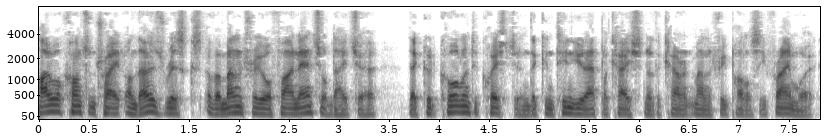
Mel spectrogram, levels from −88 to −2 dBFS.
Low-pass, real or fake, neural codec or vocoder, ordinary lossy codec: 7.2 kHz; real; none; MP3, 32 kbps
